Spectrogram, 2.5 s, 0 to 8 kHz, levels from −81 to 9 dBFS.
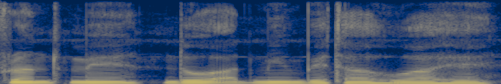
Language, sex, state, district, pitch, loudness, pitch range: Hindi, male, Arunachal Pradesh, Papum Pare, 130 Hz, -15 LUFS, 125-135 Hz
